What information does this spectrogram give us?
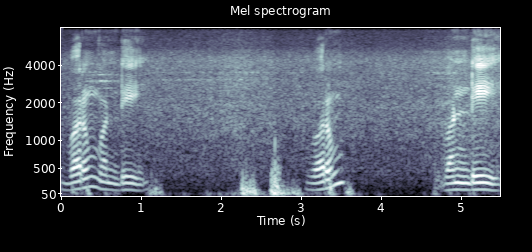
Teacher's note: சரிங்களா இப்ப உதாரணத்துக்கு இதுக்கு என்ன சொல்லலாம் எடுத்துக்காட்டு எடுத்துக்காட்டு வரும் வண்டி வரும் வண்டி இது இருக்கா இந்த இடத்துல இம் உடைய வேல்யூ குறைஞ்சு போயிரும் பா்கறீங்களா இம் தனியா சொல்லி பாருங்க அரை மாத்திரை ஒளிக்கும். வரும் வண்டின்னு சொல்லி பாருங்க இப்போ இதனுடைய மாத்திரை கால் மாத்திரையாக குறைந்து ஒளிக்கும் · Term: மகர குறுக்கம்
